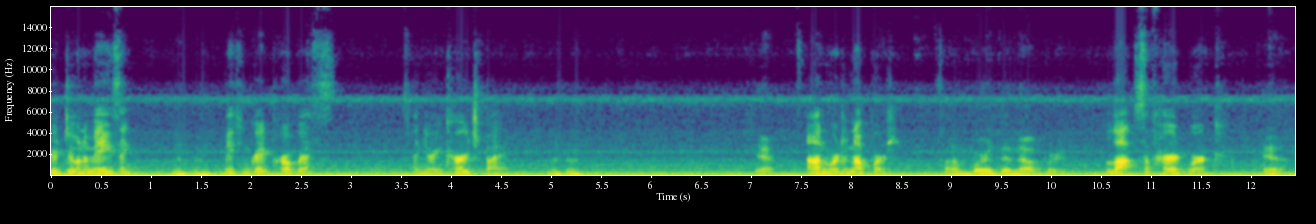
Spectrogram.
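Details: Adult speakers in conversation; no speech disorder.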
